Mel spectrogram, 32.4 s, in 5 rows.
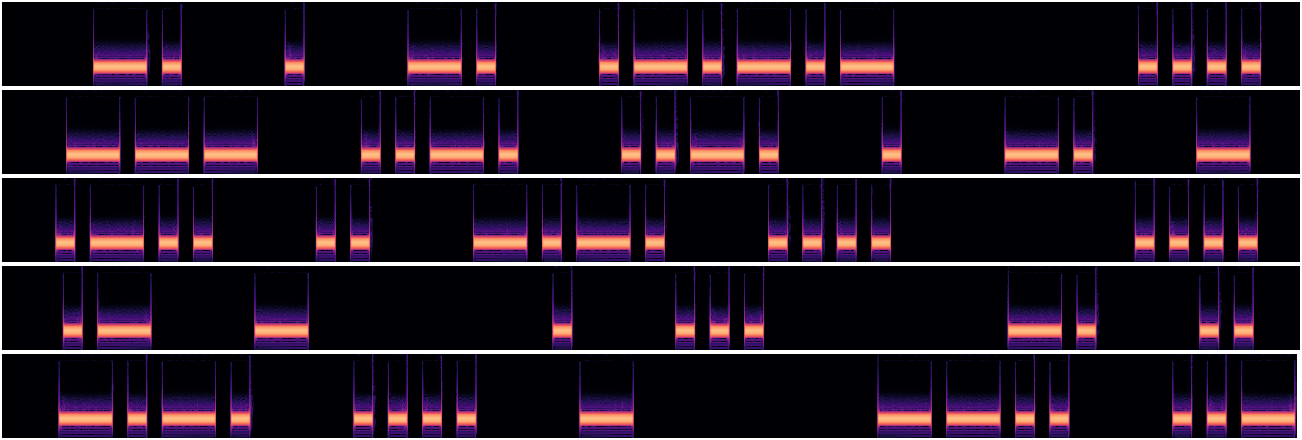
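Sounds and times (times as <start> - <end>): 
CW Morse code at tempo 70: 0.5 - 4.5, 5.8 - 6.2, 6.8 - 7.8, 8.4 - 10.4, 11.5 - 14.8, 15.4 - 17.5, 18.8 - 19.2, 19.8 - 20.2, 20.8 - 21.1, 22.2 - 23.3, 24.5 - 29.2, 30.4 - 32.4.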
